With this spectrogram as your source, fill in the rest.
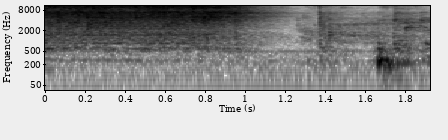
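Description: Hot soapy water runs from a tap into a kitchen sink, a steady close rush that briefly drops away before a couple of louder splashes near the end.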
